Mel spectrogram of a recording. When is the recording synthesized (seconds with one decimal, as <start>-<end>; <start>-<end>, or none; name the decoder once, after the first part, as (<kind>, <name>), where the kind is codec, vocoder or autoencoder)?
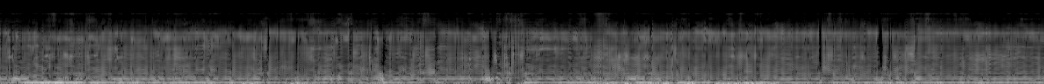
0.0-10.4 (vocoder, BigVGAN v2)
